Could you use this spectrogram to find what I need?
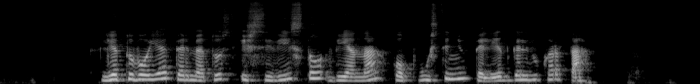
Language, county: Lithuanian, Alytus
